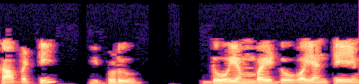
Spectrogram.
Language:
Telugu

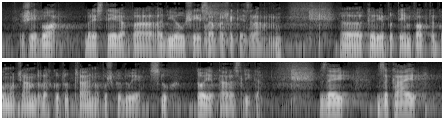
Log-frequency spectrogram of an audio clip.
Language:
Slovenian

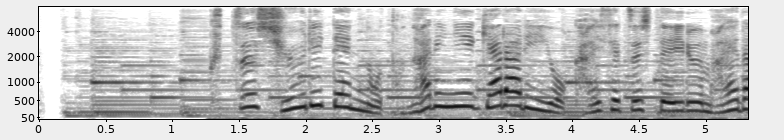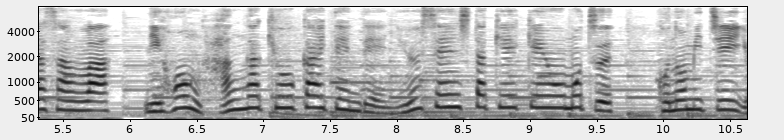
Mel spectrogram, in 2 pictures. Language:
Japanese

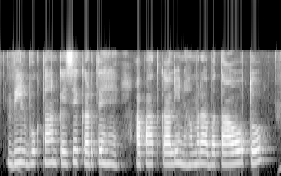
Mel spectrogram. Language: Magahi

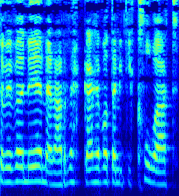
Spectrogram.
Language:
Welsh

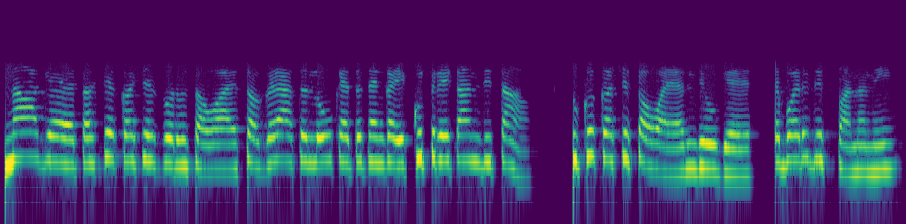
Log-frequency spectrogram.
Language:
Konkani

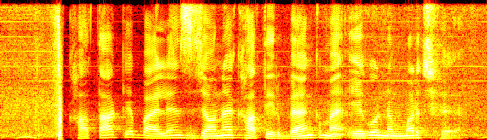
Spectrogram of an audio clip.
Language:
Maithili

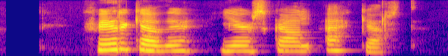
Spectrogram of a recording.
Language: Icelandic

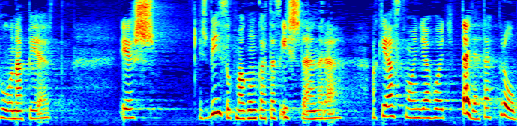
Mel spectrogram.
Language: Hungarian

